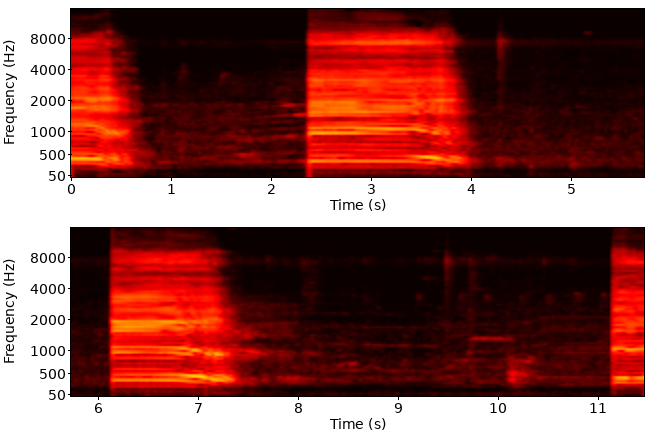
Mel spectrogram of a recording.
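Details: A cow lowing: two full, loud, rich harmonic moos of about a second and a half each, falling in pitch at the end, with clipped partial moos at the start and end and quiet background between.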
